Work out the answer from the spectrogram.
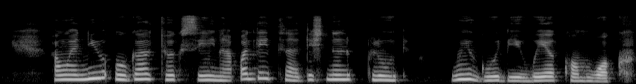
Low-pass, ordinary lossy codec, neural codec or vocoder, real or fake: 9.9 kHz; none; autoencoder, 22.05 kHz, a latent of 192 numbers a frame, VITS, trained on one speaker; fake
